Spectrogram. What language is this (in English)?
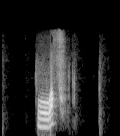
Bashkir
